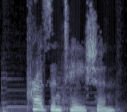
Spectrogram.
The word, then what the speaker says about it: presentation: consider the word presentation the stress is on the a presentation pay attention to where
